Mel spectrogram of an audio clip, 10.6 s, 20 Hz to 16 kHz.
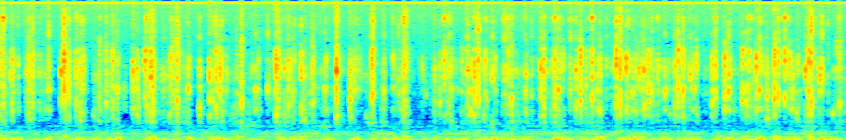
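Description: Fingertips type quickly on a black plastic full-size computer keyboard with hollow keycaps and backlit keys. The result is a dense, steady stream of short, dry clicks and clacks with a bright, hollow tone centered around 2.4 kHz, over a faint low hum.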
